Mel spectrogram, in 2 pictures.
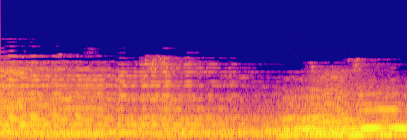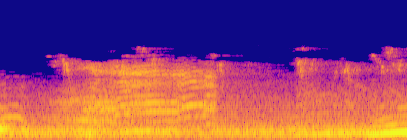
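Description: Cows moo on a farm as they are led out. Several low, drawn-out moos with gliding pitch overlap one another at a fairly steady level, with no talk.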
